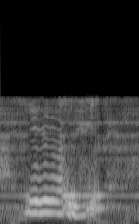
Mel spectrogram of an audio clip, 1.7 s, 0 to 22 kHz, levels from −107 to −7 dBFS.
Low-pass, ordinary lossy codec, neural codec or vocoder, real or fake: 3.6 kHz; none; codec, 24 kHz, 1 kbps, SNAC; fake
